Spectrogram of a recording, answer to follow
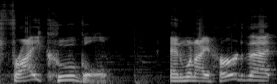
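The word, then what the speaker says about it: Freikugel: on how it's pronounced I thought it was pronounced fugel which sounds way cooler but no it's pronounced fry cougal and when I heard that in game I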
